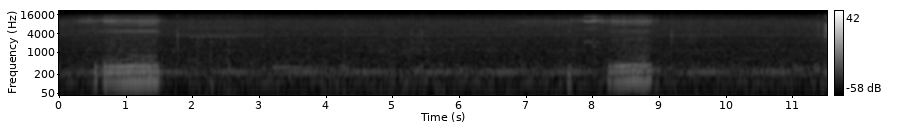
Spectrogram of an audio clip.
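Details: A sleeping French bulldog gives two loud, buzzing, tonal snores about seven seconds apart over a steady room hum; someone yelling to wake him does not disturb his sleep.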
